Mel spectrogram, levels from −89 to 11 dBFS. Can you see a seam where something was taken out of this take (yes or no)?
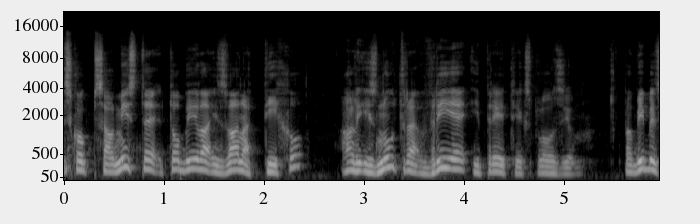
no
